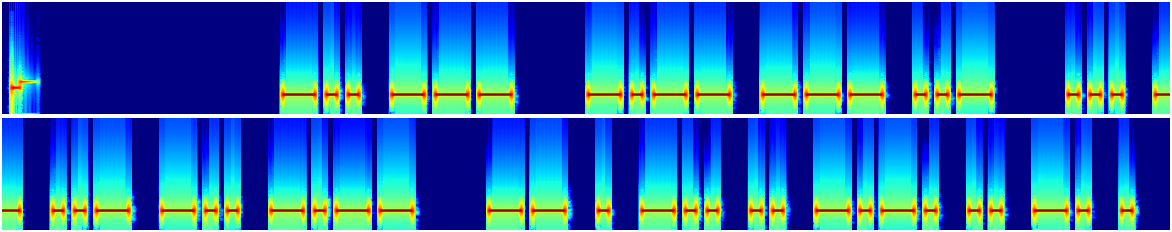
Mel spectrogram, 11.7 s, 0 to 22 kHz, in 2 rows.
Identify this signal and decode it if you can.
Morse code, heard as a keyed tone, about 22 wpm, 700 Hz. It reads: DO YOU STUDY MEDICINE
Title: Sentences from Top 1000 Words - Review Part 6 - 22wpm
